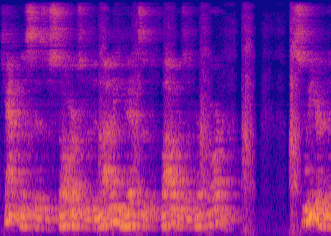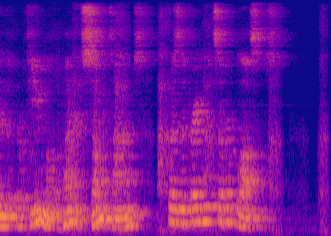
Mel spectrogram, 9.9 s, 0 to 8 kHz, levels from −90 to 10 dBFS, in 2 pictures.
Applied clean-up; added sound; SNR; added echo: neural separator model SepFormer DNS4.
